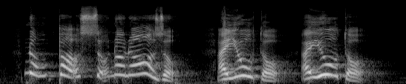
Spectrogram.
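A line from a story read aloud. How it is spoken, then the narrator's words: Exclaiming. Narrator (Italian): esclamò Rodolfo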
